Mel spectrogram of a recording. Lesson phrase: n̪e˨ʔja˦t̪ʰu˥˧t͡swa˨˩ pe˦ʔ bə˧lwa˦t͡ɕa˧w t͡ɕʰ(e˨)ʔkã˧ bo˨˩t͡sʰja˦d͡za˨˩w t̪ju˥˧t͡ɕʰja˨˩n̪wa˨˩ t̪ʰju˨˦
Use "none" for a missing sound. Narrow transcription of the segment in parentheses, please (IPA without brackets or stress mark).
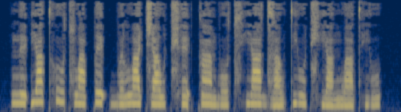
e˨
